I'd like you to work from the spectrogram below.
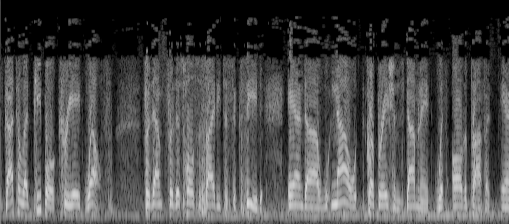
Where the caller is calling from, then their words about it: Minnesota, United States; from Minnesota.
